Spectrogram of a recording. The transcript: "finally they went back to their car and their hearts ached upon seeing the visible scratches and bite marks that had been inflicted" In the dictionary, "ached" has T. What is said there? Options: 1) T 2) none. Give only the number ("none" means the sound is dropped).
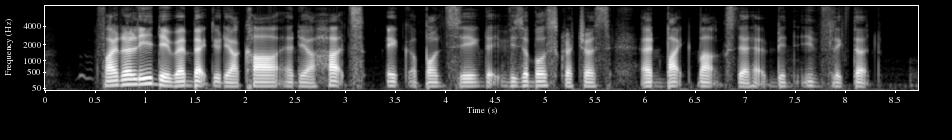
2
